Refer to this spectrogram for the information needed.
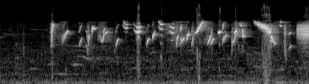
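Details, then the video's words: European goldfinch described as the true goldfinch of Alge: after half a second of quiet, a dense, fast run of high liquid twitters and tinkling notes, ending in a brief rushing burst. "Le vrai chardoneret de Alge"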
